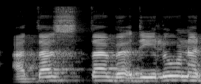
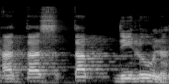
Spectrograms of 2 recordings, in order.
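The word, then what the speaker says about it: أتستبدلون: atastabdiluna di sini ba sukun mengikuti yang sebelumnya qof sukun dal sukun ya mereka semua ini tiga ini adalah bagian dari anggota baju di toko harus dipantulkan jadi jangan sekedar atasdiluna harus dipantulkan atastabdilunalladzi hua adna ya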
